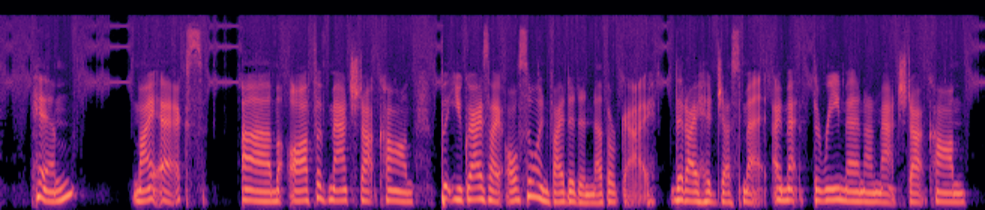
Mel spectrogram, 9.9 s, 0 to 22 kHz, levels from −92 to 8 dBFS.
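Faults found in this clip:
Converter idle tones, throughout: whistle around 4 kHz in pauses, grainy noise under quiet speech, about 24 dB below signal. Probable component: undithered delta-sigma ADC looping bit patterns at low input. Unlike fixed mains hum, the pitch is set by the input offset.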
